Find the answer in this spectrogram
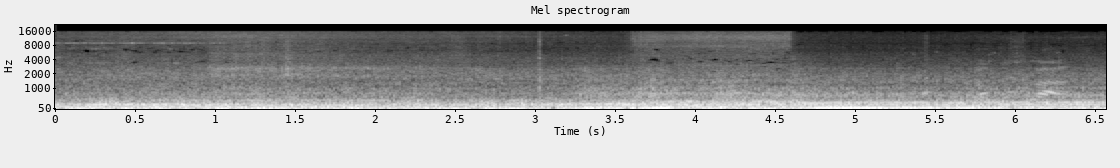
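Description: Steady engine and road rumble inside the cab of a large vehicle driving in traffic, with the low engine drone swelling about five seconds in.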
